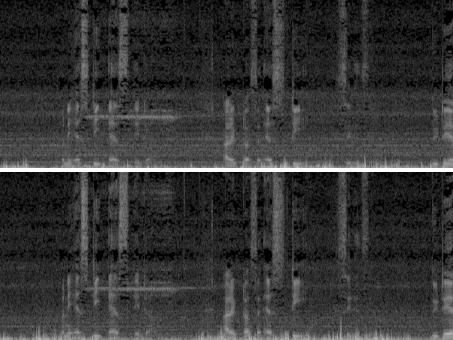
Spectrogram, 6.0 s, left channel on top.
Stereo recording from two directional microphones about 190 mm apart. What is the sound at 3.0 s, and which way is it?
Speech, 15° right (ahead or behind).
